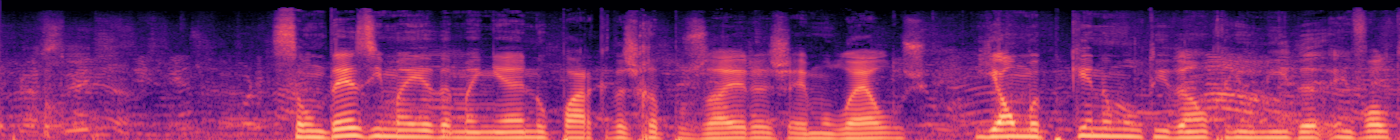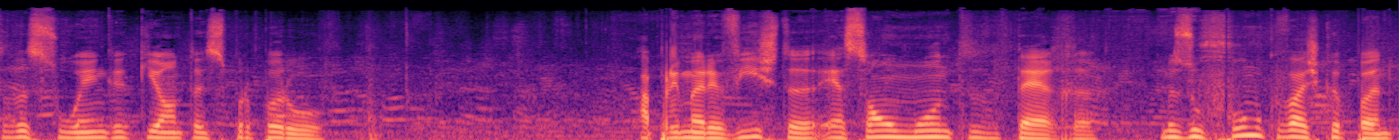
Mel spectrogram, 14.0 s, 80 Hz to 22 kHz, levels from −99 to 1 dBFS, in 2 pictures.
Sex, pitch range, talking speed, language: female, 140-165 Hz, 175 wpm, Portuguese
